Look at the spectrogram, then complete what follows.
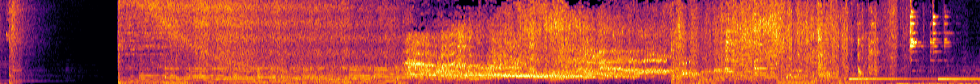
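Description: After a brief quiet moment, car tires screech loudly in a long, sustained skid, followed by the noisy clatter and rumbling of a car crash that continues to the end. No voices.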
